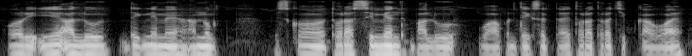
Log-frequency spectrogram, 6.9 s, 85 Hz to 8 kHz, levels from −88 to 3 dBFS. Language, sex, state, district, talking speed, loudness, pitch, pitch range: Hindi, male, Meghalaya, West Garo Hills, 180 wpm, -20 LUFS, 95 Hz, 90-100 Hz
